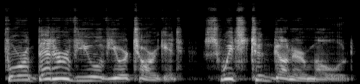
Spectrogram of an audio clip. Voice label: tutorial tank arcade long range switch view, english; War Thunder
